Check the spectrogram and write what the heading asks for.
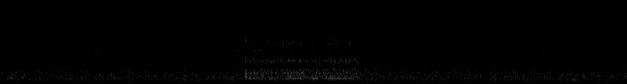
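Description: Near silence: faint room tone, with one faint sound lasting about a second midway.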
